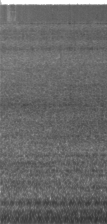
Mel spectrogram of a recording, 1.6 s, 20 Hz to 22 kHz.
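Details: 2001 Nissan Pathfinder 3.5 L V6, high mileage, just after an oil change with 5W-30 conventional oil: steady, even idle with a smooth low rumble and no knocks, ticks or misses while checking for leaks; none found, healthy engine.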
